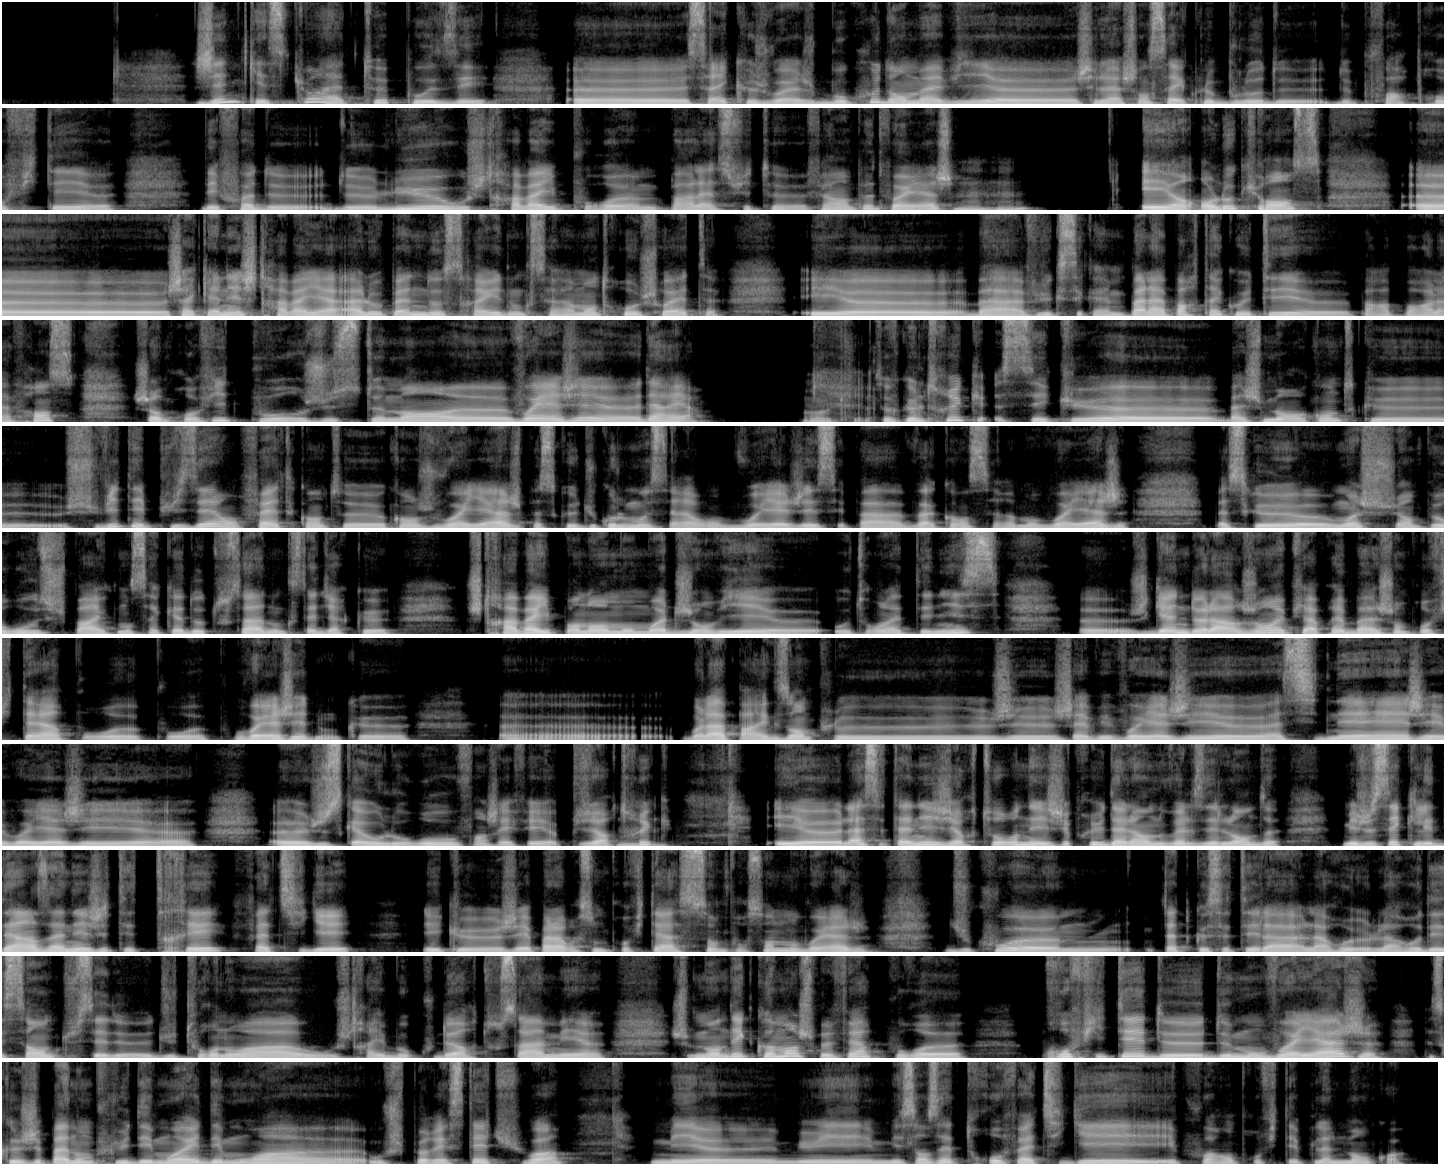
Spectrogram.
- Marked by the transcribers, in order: drawn out: "heu"; in English: "roots"; stressed: "très"
- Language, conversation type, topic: French, advice, Comment éviter l’épuisement et rester en forme pendant un voyage ?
